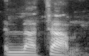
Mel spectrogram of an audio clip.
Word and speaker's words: LaTham: So the the the the original pronunciation of the name uh based on coming from Jamaican roots and Barbadian roots, you know, I I had to change the rhythm like capitalizing the T in in the last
